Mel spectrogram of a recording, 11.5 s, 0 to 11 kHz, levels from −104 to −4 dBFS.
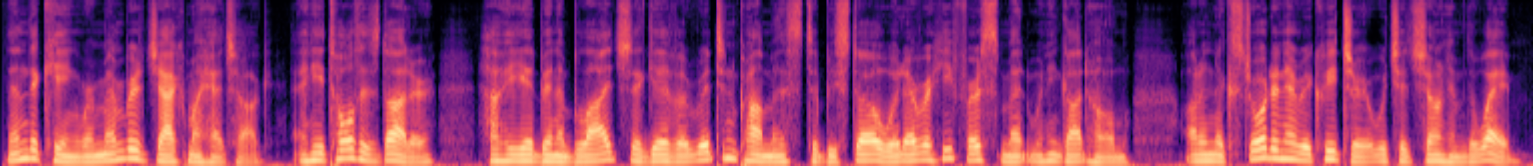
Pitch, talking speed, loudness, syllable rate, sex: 125 Hz, 220 wpm, -17 LUFS, 6.0 syllables/s, male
